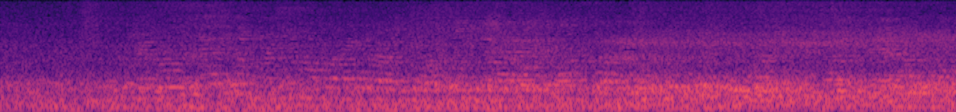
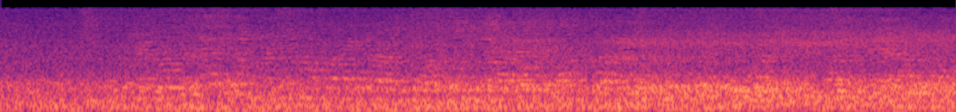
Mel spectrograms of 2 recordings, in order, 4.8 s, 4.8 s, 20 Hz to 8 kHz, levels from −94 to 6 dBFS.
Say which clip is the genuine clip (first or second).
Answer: first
